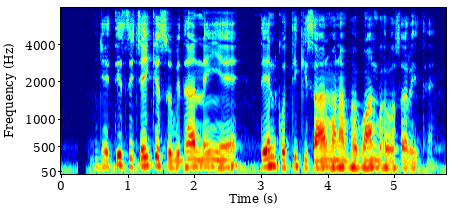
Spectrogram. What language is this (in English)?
Chhattisgarhi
